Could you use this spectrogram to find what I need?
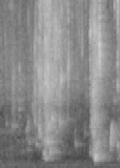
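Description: Water moves in a bathtub filled with bath salts, lavender essential oil and bubbles: quiet sloshing and gentle splashes, rising in two main swells, with no voices.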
